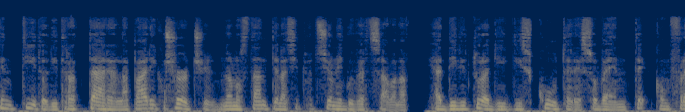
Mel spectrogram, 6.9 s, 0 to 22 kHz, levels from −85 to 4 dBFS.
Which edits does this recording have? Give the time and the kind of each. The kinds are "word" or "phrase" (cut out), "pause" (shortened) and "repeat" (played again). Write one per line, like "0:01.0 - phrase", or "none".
0:01.6 - word
0:03.5 - phrase
0:04.1 - word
